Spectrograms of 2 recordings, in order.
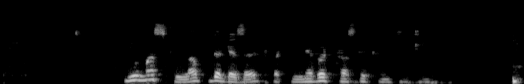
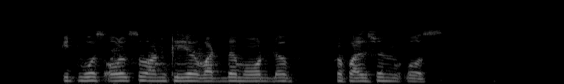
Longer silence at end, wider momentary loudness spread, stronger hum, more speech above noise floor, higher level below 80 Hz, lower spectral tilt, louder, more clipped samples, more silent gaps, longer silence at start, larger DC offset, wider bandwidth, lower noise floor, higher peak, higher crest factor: second, 0.05 s vs 1.2 s; first, 18 LU vs 11 LU; neither; first, 55 dB vs 40 dB; first, -56 dBFS vs -80 dBFS; first, -8 dB/octave vs -5 dB/octave; first, -24 LUFS vs -42 LUFS; neither; first, 4.70-4.75 s vs none; first, 1.25 s vs 0.6 s; neither; about the same, 7 kHz vs 7.4 kHz; about the same, -79 dBFS vs -82 dBFS; first, -6 dBFS vs -24 dBFS; about the same, 18 dB vs 18 dB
